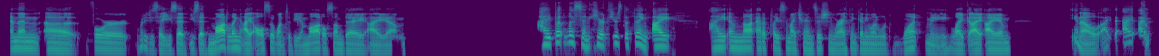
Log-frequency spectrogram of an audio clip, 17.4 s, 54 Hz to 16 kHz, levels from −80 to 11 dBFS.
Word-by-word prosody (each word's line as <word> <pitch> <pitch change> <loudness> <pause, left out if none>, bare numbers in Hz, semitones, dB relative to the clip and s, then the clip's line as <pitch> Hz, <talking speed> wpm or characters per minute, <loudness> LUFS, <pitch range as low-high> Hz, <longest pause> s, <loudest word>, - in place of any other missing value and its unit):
And 125 +1 0
then, 120 -2 -1
uh, 105 -2 0 0.3
for 110 -3 -2
what 145 - -14
did 130 - -11
you - - -13
say? 90 - -3
You 90 +1 -5
said - - +2
you - - -12
said - - -1
modeling, 130 +4 +6
I - - +6
also - - 0
want - - -3
to 95 - -13
be 85 -1 -7
a - - -8
model 105 +3 +3
someday. 100 -3 -2
I, 85 0 0
um 85 - -5 2.0
I 180 -1 +1
but 220 -2 +1
listen, 220 -10 -1
here 165 -1 -1
here's 205 -1 -5
the 175 - -3
thing. 190 0 -2
I 150 0 +6 0.6
I 130 - -2
am 125 -1 -2
not 130 0 +3
at 120 0 0
a - - -3
place 110 0 -6
in 115 - -10
my 105 0 -1
transition 110 0 -4
where 95 0 0
I 95 - +2
think 105 0 -12
anyone 100 -1 -4
would 95 0 -11 0.2
want 125 +4 0
me. 90 -1 -7
Like 100 -2 +1
I 105 -1 +7
I 110 - +7
am 105 0 0 0.9
you - - -7
know, - - +2
I - - -3 0.2
I - - +1
I'm - - -4
110 Hz, 195 wpm, -27 LUFS, 100-130 Hz, 2.0 s, I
